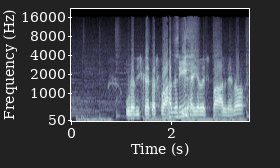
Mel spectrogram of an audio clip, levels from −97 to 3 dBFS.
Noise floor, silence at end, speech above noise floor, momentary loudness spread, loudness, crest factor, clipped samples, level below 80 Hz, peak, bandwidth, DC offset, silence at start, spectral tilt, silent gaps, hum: -35 dBFS; 0.05 s; 26 dB; 4 LU; -9 LUFS; 10 dB; under 0.1%; -34 dBFS; 0 dBFS; 16.5 kHz; under 0.1%; 0.1 s; -4.5 dB/octave; none; none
